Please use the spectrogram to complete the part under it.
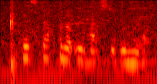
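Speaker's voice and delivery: very soft, hushed mutter under the breath. Speaking in character about a box beside others: talking under her breath. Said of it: "she's kinda talking under her breath".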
